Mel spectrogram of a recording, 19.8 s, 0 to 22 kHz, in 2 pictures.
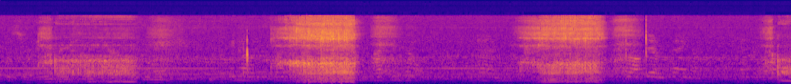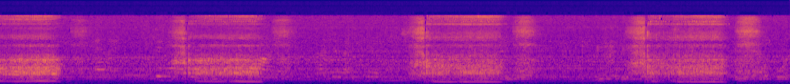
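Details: Father asleep, with a child also asleep: rough, rattling snores roughly every three seconds, about 20 a minute, in a small room. Adult snoring.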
